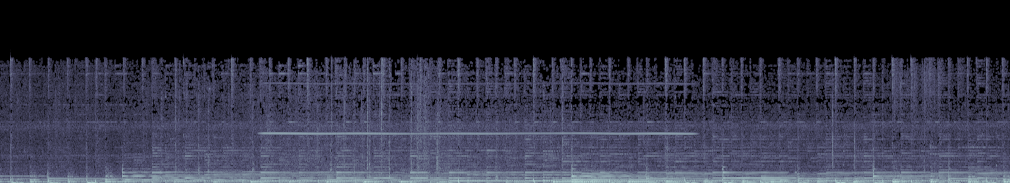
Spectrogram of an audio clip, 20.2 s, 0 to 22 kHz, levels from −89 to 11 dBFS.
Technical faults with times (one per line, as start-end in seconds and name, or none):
3.20-3.23 broken MP3 bit reservoir
5.11-14.02 feedback whistle
19.92-19.95 broken MP3 bit reservoir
